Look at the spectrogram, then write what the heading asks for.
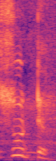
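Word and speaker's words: should: है L silent है तो शुड हो गया साइलेंट शुड ये क्या है टॉक टॉक एल के पहले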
